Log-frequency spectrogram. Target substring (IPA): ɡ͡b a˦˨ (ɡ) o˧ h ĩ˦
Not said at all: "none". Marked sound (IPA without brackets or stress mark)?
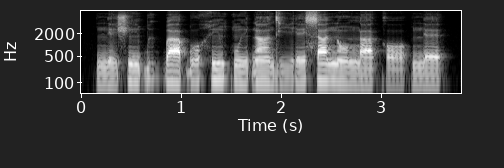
ɓ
